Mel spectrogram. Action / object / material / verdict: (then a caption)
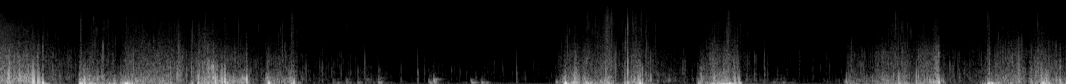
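scrape / plastic cling film over a microphone / plastic film / none. A large ball of wrinkled clear plastic cling film wrapped over a Tascam microphone is gripped by hands, with fingertips and nails scratching and rubbing the plastic. Close, heavy, low crinkling and rustling bursts come in busy clusters, broken by a quieter stretch of sparse crackles in the middle and a short silent pause near the end.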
